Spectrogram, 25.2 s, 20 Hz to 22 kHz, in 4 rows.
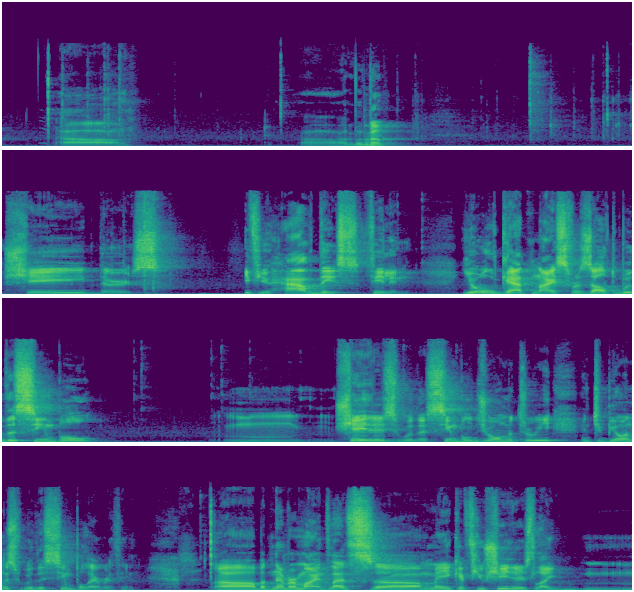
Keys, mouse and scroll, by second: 0.7 b, 0.7 BackSpace, 5.2 BackSpace, 5.7 shift+s, 7.1 typing, 7.7 Return, 9.4 click, 10.2 click, 11.1 click, 12.7 middle click, 12.9 middle click, 13.9 click, 13.9 click, 14.6 click, 14.7 click, 15.0 click, 16.4 click, 16.5 click, 16.8 F4, 17.0 click, 17.1 click, 17.6 F3, 18.2 F4, 19.2 click, 21.8 click, 21.9 click.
